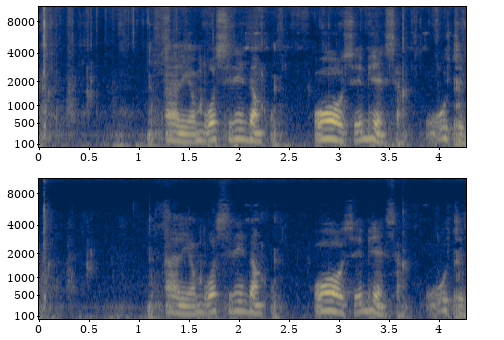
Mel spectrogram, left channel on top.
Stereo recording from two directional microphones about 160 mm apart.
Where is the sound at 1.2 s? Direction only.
20° right (ahead or behind).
